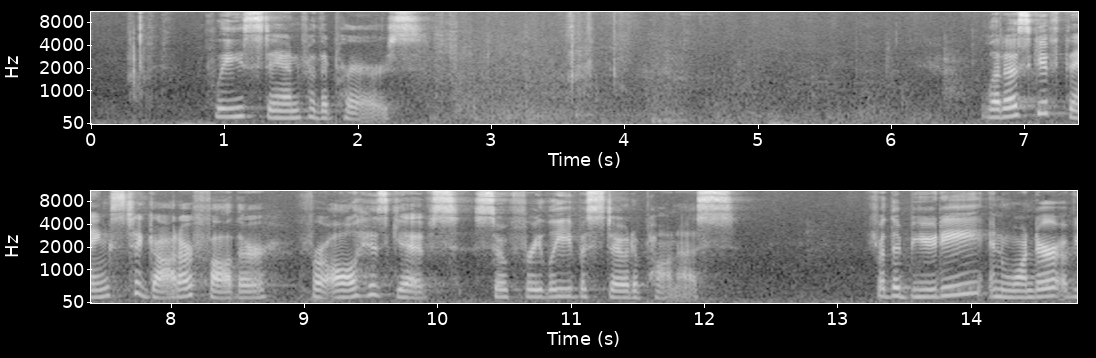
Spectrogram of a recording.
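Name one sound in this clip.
A young woman reads aloud calmly through a microphone in a large echoing room.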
